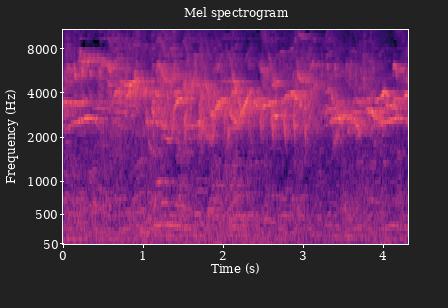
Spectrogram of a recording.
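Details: Oriental magpie-robin performing 'ngent'-style song: rapid high whistled slurs and trills layered densely, with only a brief dip in volume.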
